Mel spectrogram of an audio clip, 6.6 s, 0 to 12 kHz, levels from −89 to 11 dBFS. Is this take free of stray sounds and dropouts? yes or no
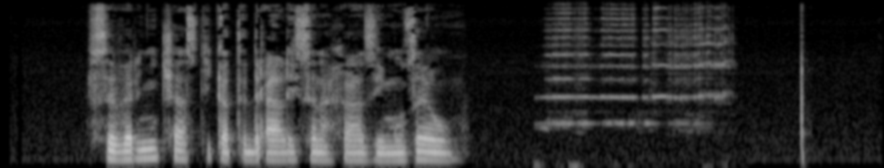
no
